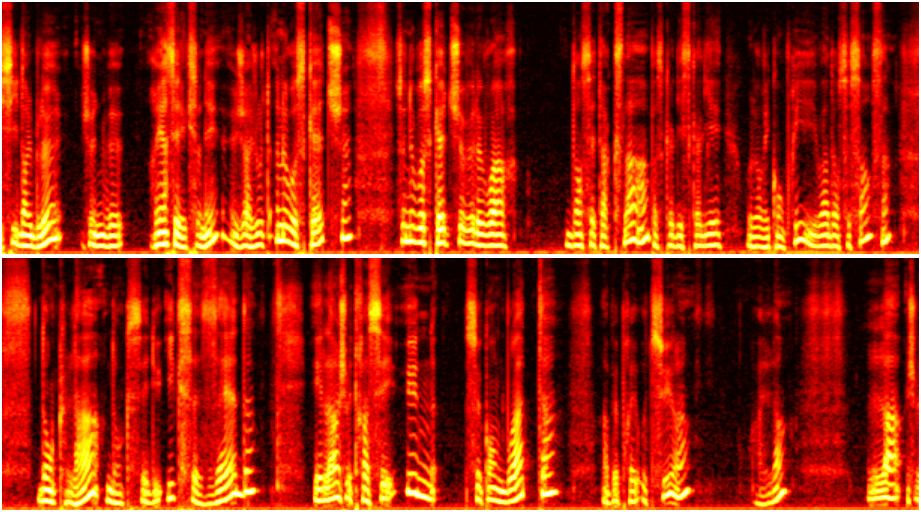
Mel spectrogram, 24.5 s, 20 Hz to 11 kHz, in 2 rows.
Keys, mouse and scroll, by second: 0.0-3.1 drag, 3.5-4.8 drag, 4.8-5.5 scroll down 1, 6.5-11.8 drag, 11.8-14.8 scroll down 1, 14.8-16.2 drag, 16.2-17.7 scroll up 1, 17.7-24.4 drag.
